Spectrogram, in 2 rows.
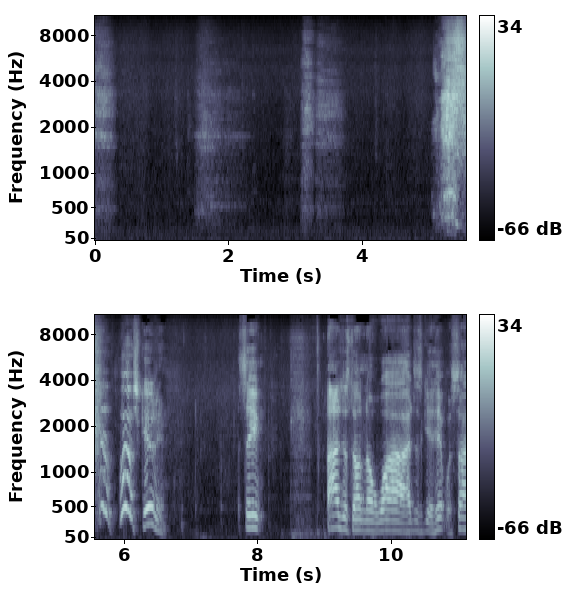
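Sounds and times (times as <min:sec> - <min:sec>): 
loud forceful sneeze from a person with irritated sinuses: 0:05.1 - 0:05.9
speech: 0:06.1 - 0:06.7, 0:07.7 - 0:08.2, 0:09.0 - 0:11.1.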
